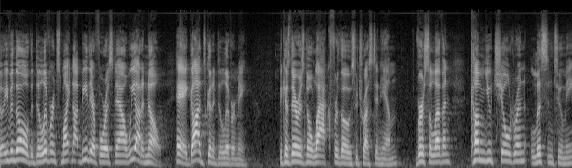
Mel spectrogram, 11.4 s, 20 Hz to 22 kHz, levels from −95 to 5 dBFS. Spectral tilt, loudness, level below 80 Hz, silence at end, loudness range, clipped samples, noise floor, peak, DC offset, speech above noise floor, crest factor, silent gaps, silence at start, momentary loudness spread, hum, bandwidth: -3 dB/octave; -23 LUFS; -66 dBFS; 0 s; 3 LU; under 0.1%; -59 dBFS; -2 dBFS; under 0.1%; 36 dB; 22 dB; none; 0 s; 11 LU; none; 17 kHz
